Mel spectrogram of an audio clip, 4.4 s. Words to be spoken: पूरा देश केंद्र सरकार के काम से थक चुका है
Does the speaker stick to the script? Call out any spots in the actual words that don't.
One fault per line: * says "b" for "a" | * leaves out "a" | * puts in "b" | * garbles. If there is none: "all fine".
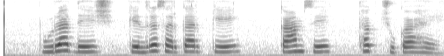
all fine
